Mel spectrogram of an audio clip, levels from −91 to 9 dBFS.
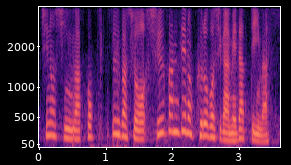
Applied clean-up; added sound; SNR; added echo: neural separator model SepFormer DNS4.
